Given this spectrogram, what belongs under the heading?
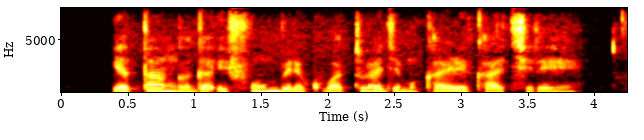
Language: Kinyarwanda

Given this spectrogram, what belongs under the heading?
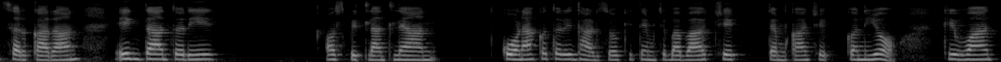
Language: Konkani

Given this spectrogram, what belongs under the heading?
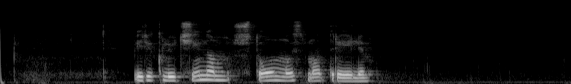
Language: Russian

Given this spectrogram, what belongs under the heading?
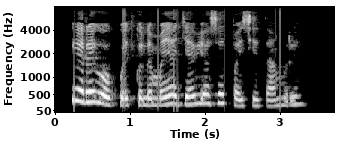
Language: Kalenjin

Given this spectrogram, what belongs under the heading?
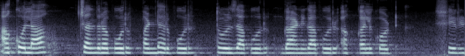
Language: Marathi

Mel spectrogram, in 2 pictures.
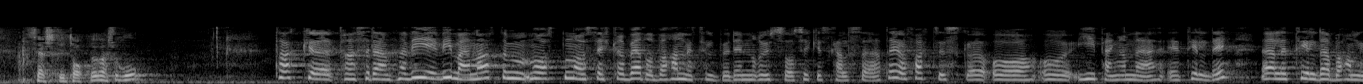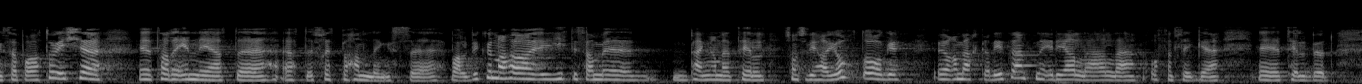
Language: Norwegian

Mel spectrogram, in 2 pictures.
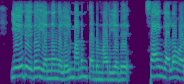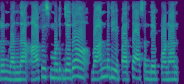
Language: Tamil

